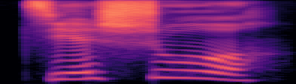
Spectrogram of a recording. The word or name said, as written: jie2 shu4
